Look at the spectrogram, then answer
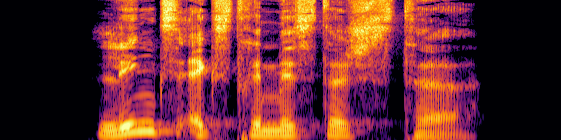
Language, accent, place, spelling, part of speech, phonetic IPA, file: German, Germany, Berlin, linksextremistischste, adjective, [ˈlɪŋksʔɛkstʁeˌmɪstɪʃstə], De-linksextremistischste.ogg
- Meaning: inflection of linksextremistisch: 1. strong/mixed nominative/accusative feminine singular superlative degree 2. strong nominative/accusative plural superlative degree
